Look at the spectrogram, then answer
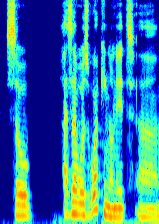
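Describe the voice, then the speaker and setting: Medium-pitched male voice in a French accent, with ordinary pitch variation, on a very clean recording with a silent background. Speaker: director and illustrator. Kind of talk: casual walkthrough of own work. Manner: halting, with fillers.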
